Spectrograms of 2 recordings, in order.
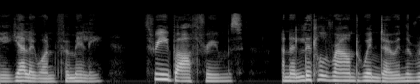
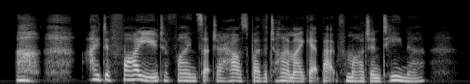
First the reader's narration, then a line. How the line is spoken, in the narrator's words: I laughed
